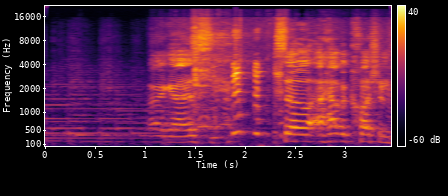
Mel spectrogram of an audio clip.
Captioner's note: laugh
